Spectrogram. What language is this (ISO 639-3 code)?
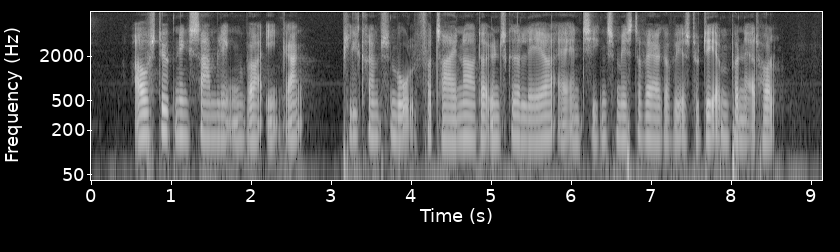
dan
